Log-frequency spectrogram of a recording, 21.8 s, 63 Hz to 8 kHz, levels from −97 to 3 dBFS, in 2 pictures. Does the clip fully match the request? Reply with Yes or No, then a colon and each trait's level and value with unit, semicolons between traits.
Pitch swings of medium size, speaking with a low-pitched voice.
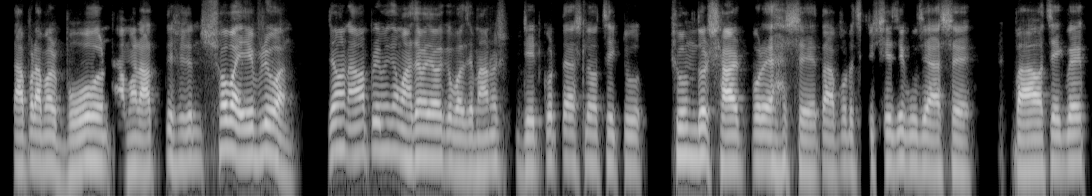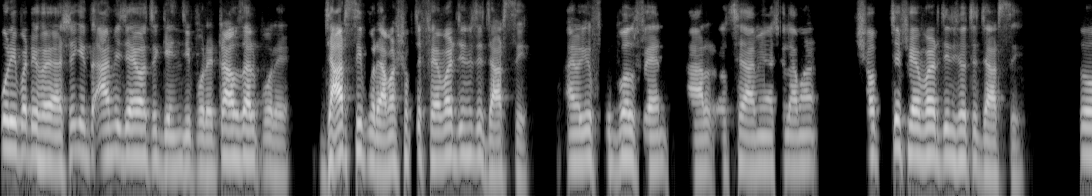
No: average, 3.5 semitones; medium, 145 Hz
